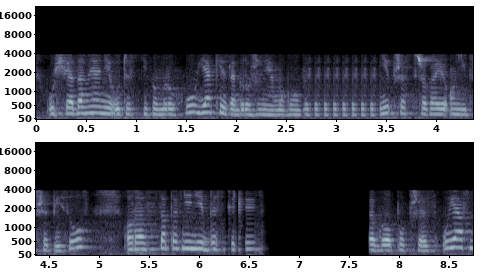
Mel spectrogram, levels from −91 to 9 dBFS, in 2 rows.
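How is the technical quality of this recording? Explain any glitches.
The recording has three clear glitches, and the whole clip sounds band-limited with nothing above 4 kHz, consistent with a narrowband call codec such as G.711.

From 2.79 to 3.44 s there is a machine-gun stutter. This is a system hang loop: playback froze while the hardware kept cycling a 92.9 ms chunk at about 10.8 Hz, which fits a 4096-sample buffer. About 0.7 s of audio is lost.

From 6.26 to 6.57 s the sound turns choppy, with pieces missing. This is repeated packet loss, with five gaps of up to 70 ms each. Each gap was patched by continuing the previous sound, covering about 61% of that stretch.

From 6.63 to 7.72 s a brief fading buzz or hiss drops into about a second of silence before the sound resumes. This was likely a long network dropout, and the missing audio is gone.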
